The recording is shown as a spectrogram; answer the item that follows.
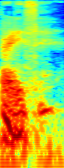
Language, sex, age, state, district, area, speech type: Assamese, male, 18-30, Assam, Sonitpur, rural, spontaneous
